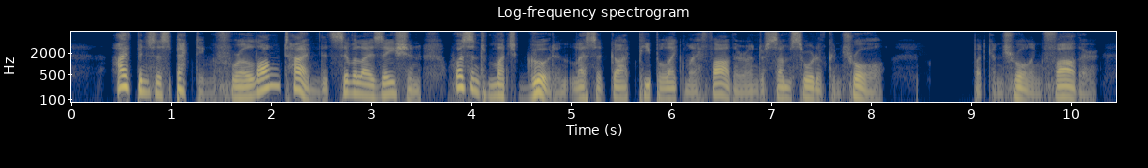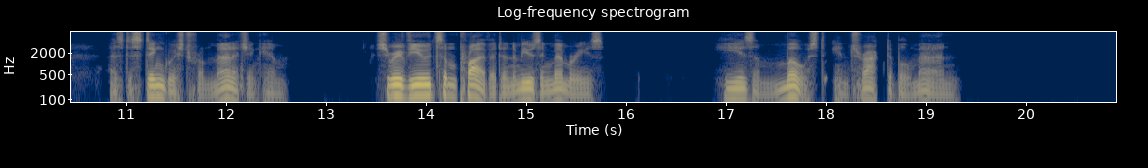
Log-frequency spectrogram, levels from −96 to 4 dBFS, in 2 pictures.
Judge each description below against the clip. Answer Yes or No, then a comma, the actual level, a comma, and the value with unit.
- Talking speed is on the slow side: Yes, slow, 130 wpm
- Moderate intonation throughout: No, wide, 8.2 semitones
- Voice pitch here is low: Yes, low, 105 Hz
